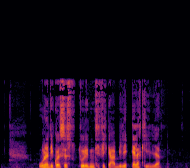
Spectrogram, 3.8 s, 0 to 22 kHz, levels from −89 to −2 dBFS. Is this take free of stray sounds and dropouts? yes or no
no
